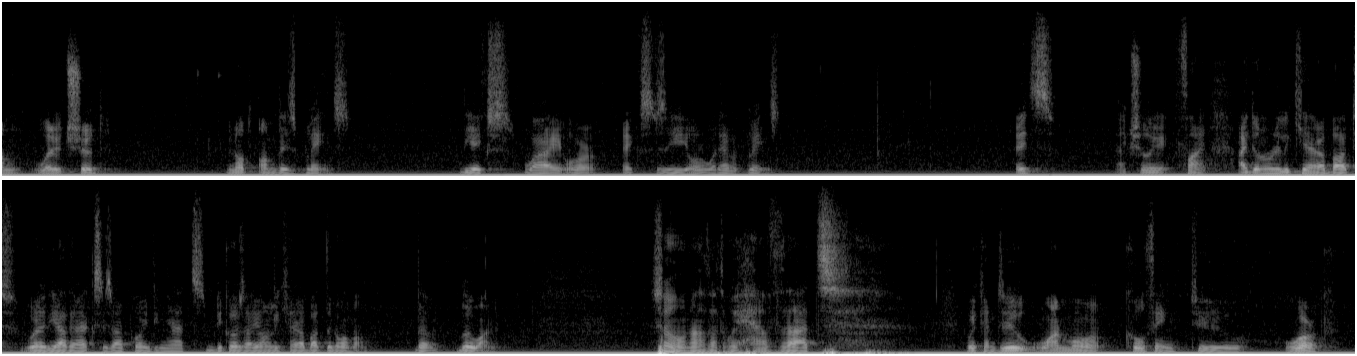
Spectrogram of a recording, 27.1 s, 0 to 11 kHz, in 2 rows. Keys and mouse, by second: 9.1-11.5 middle drag, 16.3-21.3 middle drag.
